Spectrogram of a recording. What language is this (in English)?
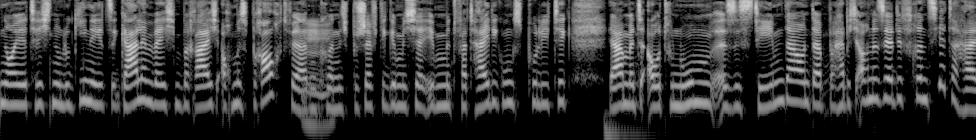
German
